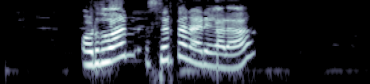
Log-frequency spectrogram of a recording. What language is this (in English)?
Basque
